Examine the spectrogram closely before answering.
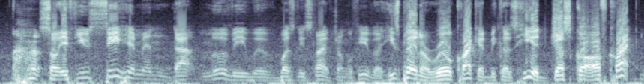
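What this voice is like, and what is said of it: Thick accent. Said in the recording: “I guess my accent's thick.”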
